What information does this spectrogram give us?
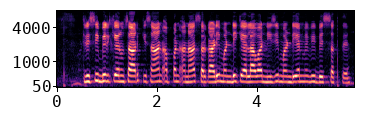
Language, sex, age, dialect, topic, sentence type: Magahi, male, 31-35, Western, agriculture, statement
